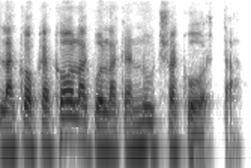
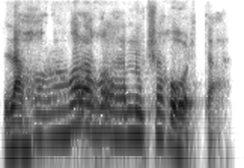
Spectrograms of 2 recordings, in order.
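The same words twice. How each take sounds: First: Said in the usual way. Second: Exaggerated Tuscan, every hard C breathed as H; high, mocking Tuscan "hoha-hola"; Tuscan accent. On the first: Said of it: "would be proper Italian". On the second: Shown as a demonstration. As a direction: imitate a Tuscan who can't say K. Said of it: "The Tuscans sound like this".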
